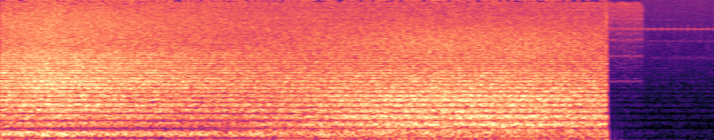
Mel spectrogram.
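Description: A soft electronic drone hums steadily, then cuts out.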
